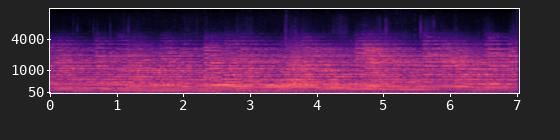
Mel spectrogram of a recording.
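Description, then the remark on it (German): A church bell in a monastery village rings continuously to signal that a new abbot has been elected, its rich overlapping tones and long resonant hum at a steady, fairly loud level with no voices present. “Die Kirchenglocke läutet, Zeichen, dass der neue Abt gewählt ist.”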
